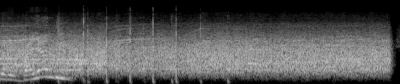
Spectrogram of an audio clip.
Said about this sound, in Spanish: Un aplauso para este muchacho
